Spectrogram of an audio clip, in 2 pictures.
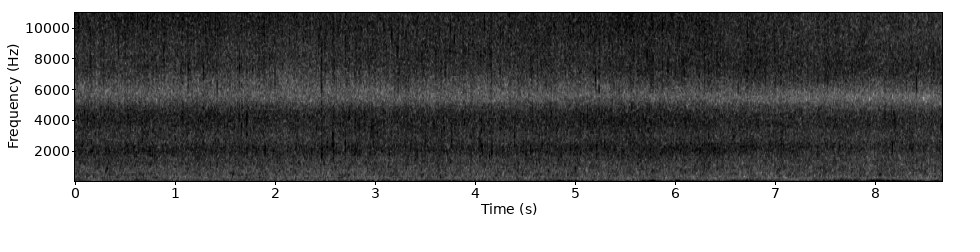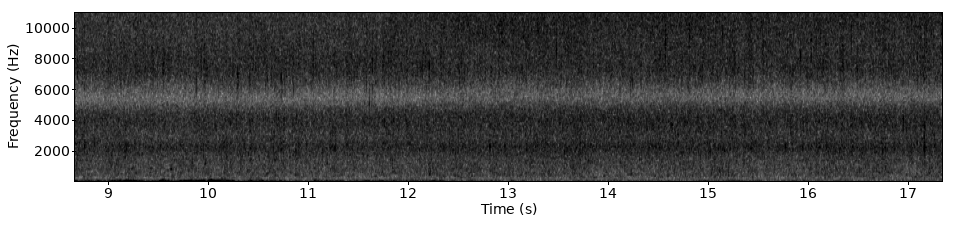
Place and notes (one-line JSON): {"title": "Guanxi Township, Hsinchu County - The sound of water", "date": "2013-12-22 13:28:00", "description": "The sound of water, Binaural recording, Zoom H6+ Soundman OKM II", "latitude": "24.79", "longitude": "121.18", "altitude": "131", "timezone": "Asia/Taipei"}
